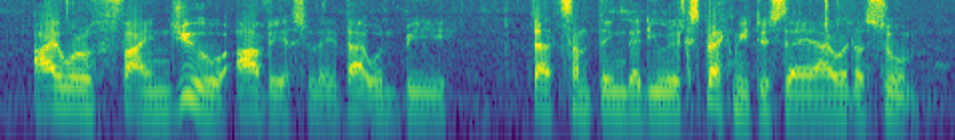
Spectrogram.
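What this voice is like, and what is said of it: Vague put-on European accent. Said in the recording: “I'm a very mysterious type of figure. With a very vague European accent.”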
